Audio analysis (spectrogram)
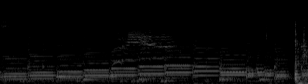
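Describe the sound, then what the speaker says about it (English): A cat meows in a long, drawn-out wavering call made of several connected tones, ending with a short sharp noise, heard faintly. "The cat has returned."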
